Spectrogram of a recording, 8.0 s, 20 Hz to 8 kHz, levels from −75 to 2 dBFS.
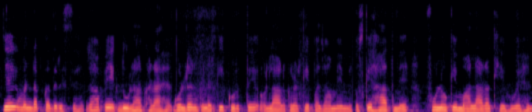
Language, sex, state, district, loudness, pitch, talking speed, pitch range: Hindi, female, Uttarakhand, Tehri Garhwal, -21 LUFS, 180 Hz, 235 wpm, 170-195 Hz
